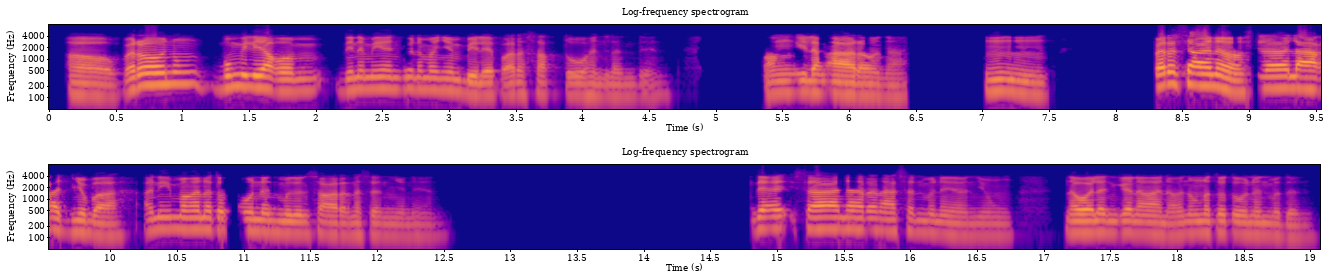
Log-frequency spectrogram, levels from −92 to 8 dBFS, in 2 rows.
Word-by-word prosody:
Oo, 115 -3 -2
pero 220 +2 +7
nung 235 0 -3
bumili 190 +1 +2
ako 170 -4 +4
m 150 - -9 0.3
dinamihan 170 +2 -3
ko 175 - -7
naman 165 -1 -5
yung 155 -2 -5
bili 120 -1 -1
para 125 -1 -6
saktuhan 120 -2 -9
lang 110 0 -13
din, 115 +1 -19 0.7
pang 135 +1 -5
ilang 140 -1 -1
araw 125 -3 +2
na. 110 0 -13 0.5
Mm. 145 -4 -5 0.8
Pero 205 +3 +6
sa 210 -2 +8
ano, 165 -8 +5
sa 180 0 +5
lakad 170 -3 +5
niyo 140 -1 -4
ba, 120 -1 -4
ano 155 +3 -7
yung 170 0 -3
mga 170 0 0
natutunan 155 -3 -4
mo 135 - -4
dun 130 -1 -6
sa 125 -2 -3
karanasan 120 -1 -8
niyo 110 -1 -15
na 110 - -17
yun? 110 - -27 2.3
Hindi, 175 - +1
ay, 180 0 -1
sa 170 0 +2
naranasan 155 -3 -3
mo 135 -1 -10
na 120 -2 -8
yon, 115 - -13
yung 115 0 -15 0.5
nawalan 135 0 +2
ka 140 - 0
ng 130 -1 -4
ano, 115 - -9
anong 135 0 -7
natutunan 130 -3 -7
mo 115 - -10
dun? 105 -1 -15
140 Hz, 170 wpm, -21 LUFS, 120-170 Hz, 2.3 s, sa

